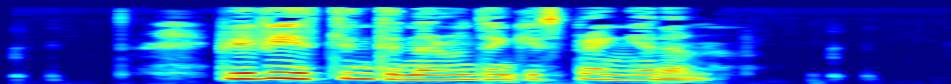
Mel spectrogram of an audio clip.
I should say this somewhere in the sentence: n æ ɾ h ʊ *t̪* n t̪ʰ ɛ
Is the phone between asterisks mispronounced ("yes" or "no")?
yes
